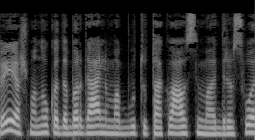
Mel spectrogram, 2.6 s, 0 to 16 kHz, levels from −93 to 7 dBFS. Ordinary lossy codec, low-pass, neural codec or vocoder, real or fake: MP3, 48 kbps; 14.4 kHz; autoencoder, 48 kHz, 32 numbers a frame, DAC-VAE, trained on Japanese speech; fake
